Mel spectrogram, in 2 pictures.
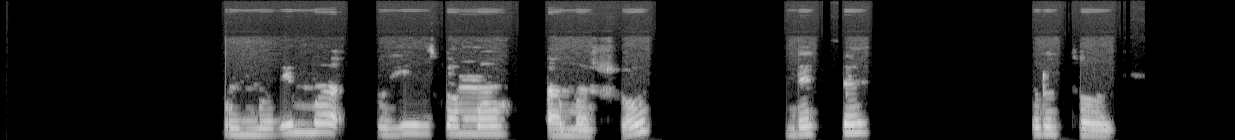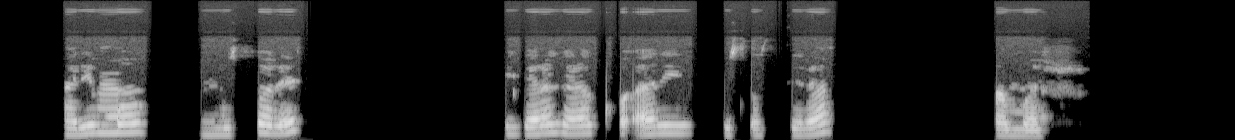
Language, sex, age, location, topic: Kinyarwanda, female, 18-24, Huye, agriculture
